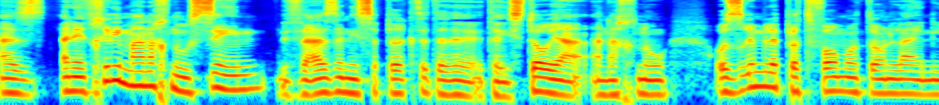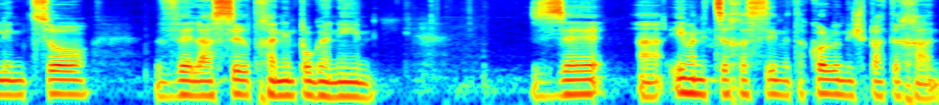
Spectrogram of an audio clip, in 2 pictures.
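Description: A dark, mellow voice speaks at a moderate pace with ordinary pitch variation, in a dry, close sound with no echo. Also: man, medium pitch for a man. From Israel. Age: 30s. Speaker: tech startup co-founder and CTO. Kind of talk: podcast interview. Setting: studio.

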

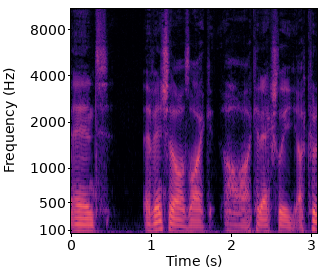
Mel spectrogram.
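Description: Very fast speech in an Australian accent, with vocal fry. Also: man. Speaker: ex-soldier and speaker. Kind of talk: casual interview.

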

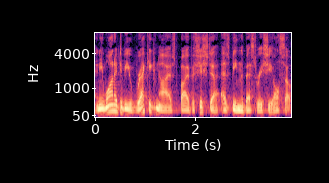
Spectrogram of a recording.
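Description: A man with an ordinary speaking voice talks at a moderate pace with lively intonation. The recording is very clean, with a silent background. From New York City, Greenwich Village. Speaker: yoga teacher. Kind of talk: interview before live audience. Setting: yoga studio with live audience.

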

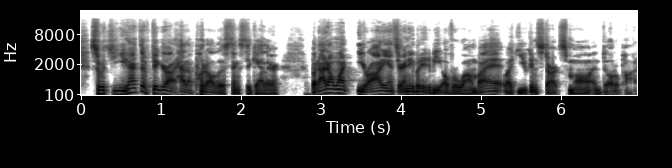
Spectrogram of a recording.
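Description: Talking at a very fast pace with an American accent, a man with a fairly low pitch shows vocal fry and very wide pitch swings. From Cleveland, Ohio. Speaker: mental health podcaster. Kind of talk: interview.

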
